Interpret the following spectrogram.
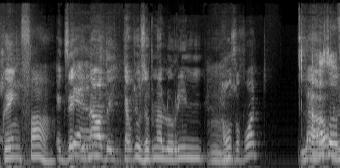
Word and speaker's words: Loreen: So I used to, and it's Lorraine. It's spelled LOREEN. Yes.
